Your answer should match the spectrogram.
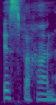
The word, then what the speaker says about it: Isfahan: s ph aan o Isfahan it doesn't sound like anything it's like it's spelled pretty much yeah yeah I would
